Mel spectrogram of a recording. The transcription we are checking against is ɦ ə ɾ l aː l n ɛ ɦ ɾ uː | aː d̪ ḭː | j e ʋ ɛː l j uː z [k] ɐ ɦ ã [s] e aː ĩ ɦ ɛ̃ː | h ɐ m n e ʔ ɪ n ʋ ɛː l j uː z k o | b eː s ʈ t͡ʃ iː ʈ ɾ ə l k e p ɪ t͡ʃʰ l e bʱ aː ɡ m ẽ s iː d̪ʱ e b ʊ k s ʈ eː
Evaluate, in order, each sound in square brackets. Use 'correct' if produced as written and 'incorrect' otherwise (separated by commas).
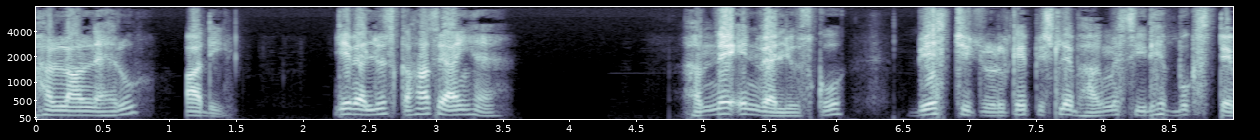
correct, correct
